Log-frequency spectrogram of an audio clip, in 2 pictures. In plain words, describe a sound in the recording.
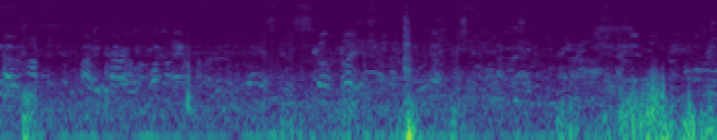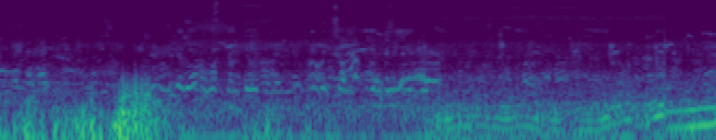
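A crowd of men and women chatter at a distance outdoors.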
